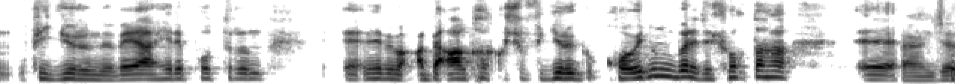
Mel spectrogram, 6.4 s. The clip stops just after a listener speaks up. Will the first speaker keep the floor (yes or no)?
yes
